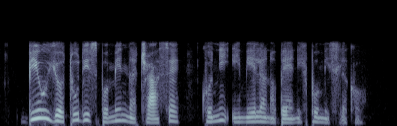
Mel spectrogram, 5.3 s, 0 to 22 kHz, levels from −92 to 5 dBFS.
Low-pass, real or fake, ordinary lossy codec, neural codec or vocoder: 5.4 kHz; real; Opus, 24 kbps; none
